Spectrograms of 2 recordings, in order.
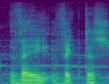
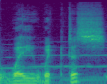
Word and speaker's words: Vae Victis: Vae Victis, or Vae Victis, if you want to pronounce it in the Latin, is doing the zombie horde this month, along with a couple more cultists of sorts too.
